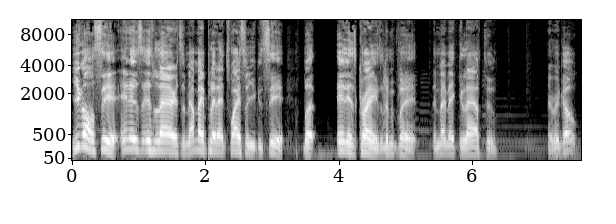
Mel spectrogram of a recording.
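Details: Adult male speaker; normal speech.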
